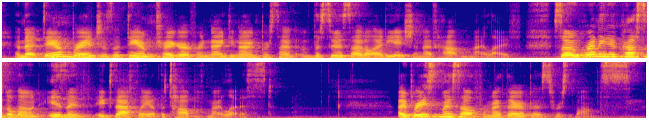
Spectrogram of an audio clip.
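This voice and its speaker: On a theater stage, a young American woman with a mid-range voice reads a rehearsed personal essay. Her delivery is earnest and deliberate, built from short phrases and dramatic pauses.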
